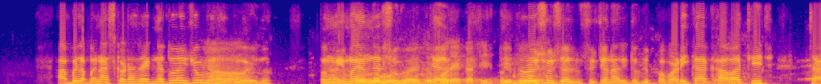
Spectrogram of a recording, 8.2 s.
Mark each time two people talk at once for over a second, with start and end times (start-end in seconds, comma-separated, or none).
3.2-5.4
